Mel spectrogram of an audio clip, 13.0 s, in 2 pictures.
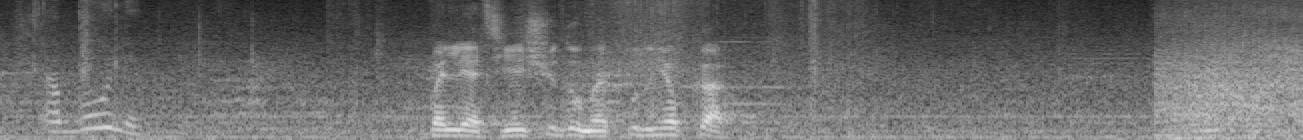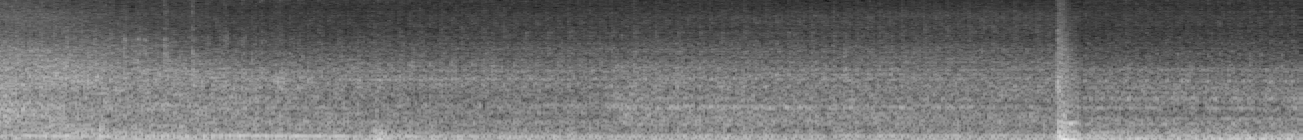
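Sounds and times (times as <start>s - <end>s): old car engine running: 5.8s - 13.0s.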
